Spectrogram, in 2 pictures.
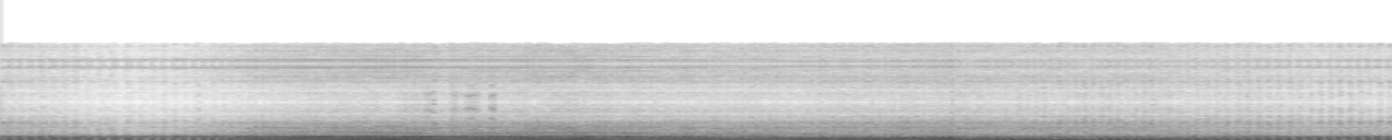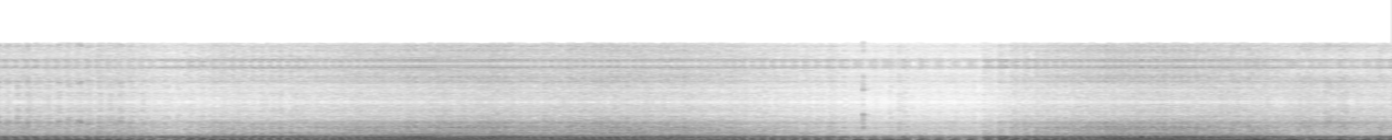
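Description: Motorcycle tyres splash through muddy puddles.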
